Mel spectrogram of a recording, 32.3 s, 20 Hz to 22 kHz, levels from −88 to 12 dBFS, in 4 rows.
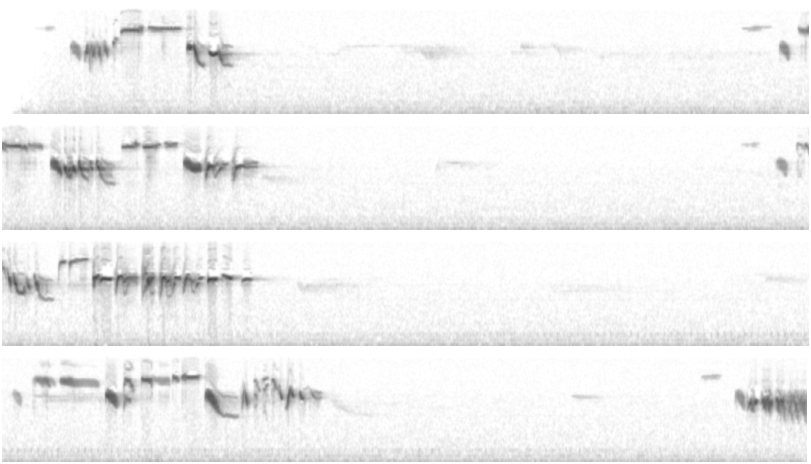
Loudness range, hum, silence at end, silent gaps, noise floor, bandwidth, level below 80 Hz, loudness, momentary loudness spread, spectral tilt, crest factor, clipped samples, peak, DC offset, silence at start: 14 LU; 50 Hz at -70 dBFS; 0 s; none; -64 dBFS; 16.5 kHz; -70 dBFS; -18 LUFS; 19 LU; 5 dB/octave; 24 dB; under 0.1%; -2 dBFS; under 0.1%; 0.7 s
